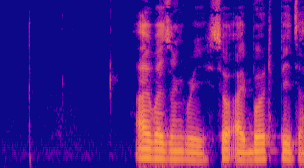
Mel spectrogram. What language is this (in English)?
English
